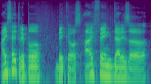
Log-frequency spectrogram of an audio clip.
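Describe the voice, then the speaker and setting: A man with a mid-pitched voice narrates a game build guide as a video creator. His delivery is scripted and matter-of-fact. He sounds a little blunt and self-deprecating as he explains things. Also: measured pace, fairly bright tone.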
